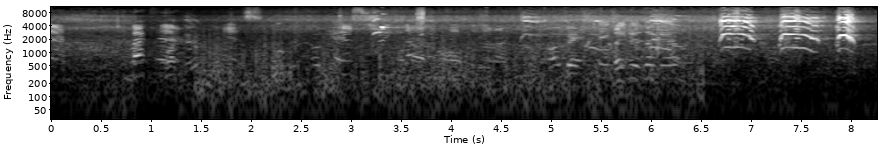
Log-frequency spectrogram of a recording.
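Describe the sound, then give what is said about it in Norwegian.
Small birds in Kølåsparken call outdoors after being thrown bread crusts, over steady wind and traffic-like rumble, with a few faint voices. A burst of sharp, nasal, honking calls rings out toward the end. “Det som skjer nå at vi endelig I Kølåsparken og har kastet noen brødskorper på noen småfugler der.”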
